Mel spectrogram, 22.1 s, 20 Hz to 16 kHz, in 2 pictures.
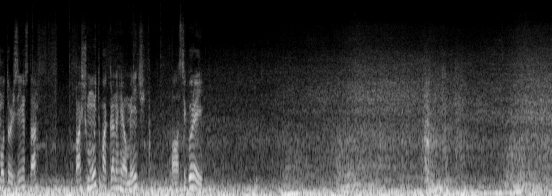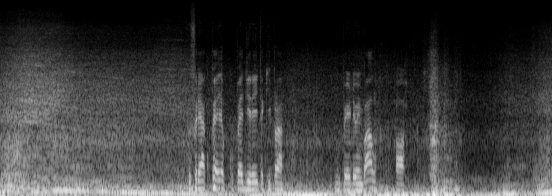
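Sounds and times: car engine revving: 0:00.0 - 0:22.0.

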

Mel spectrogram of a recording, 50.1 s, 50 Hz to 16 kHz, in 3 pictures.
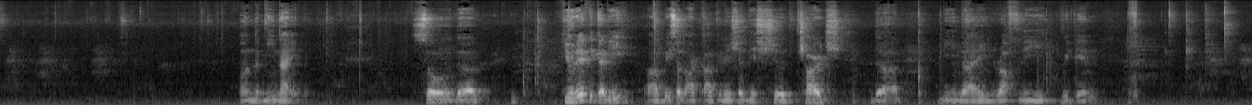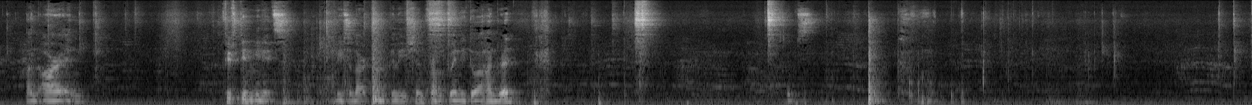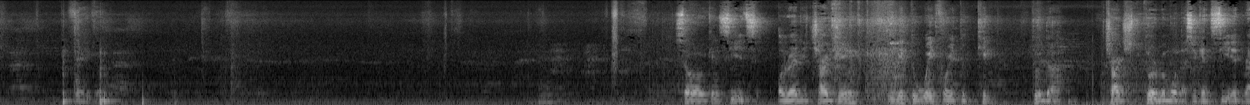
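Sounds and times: low steady hum: 0:00.0 - 0:50.0.

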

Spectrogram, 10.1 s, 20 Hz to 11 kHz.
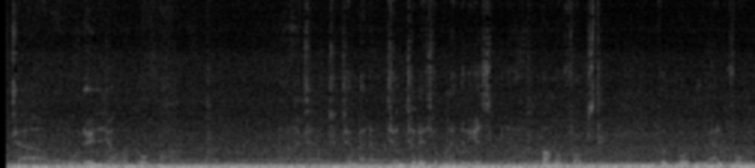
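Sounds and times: low rumble: 0:00.1 - 0:10.0.

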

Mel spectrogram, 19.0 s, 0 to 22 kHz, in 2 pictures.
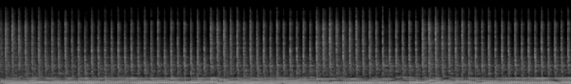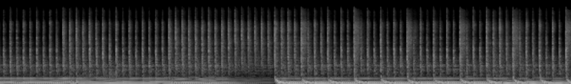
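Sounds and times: droning electronic bass: 0:00.0 - 0:19.0
fast ticking beat: 0:07.9 - 0:19.0.

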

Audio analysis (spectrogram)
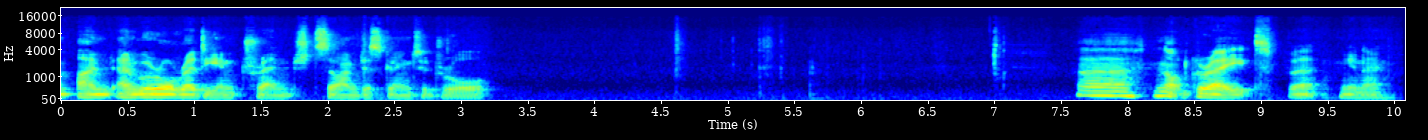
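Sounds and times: cardboard cards rustling: 0:04.6 - 0:06.3.

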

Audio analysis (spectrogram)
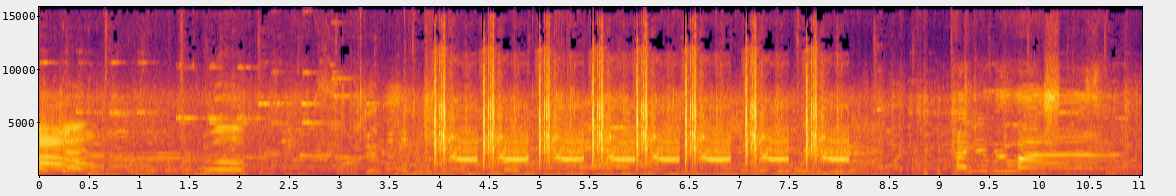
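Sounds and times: crowd voices: 0:00.0 - 0:11.0
music: 0:00.0 - 0:11.0
sharp clicks with short beeps: 0:03.8 - 0:08.2.

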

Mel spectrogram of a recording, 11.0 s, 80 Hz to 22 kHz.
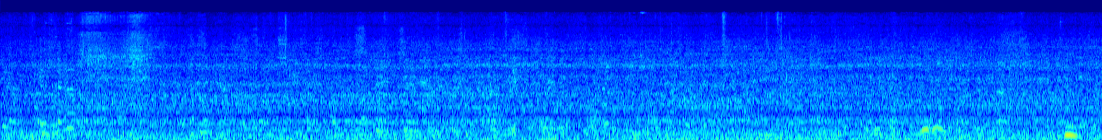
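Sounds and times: engine running with low hum: 0:00.0 - 0:11.0.

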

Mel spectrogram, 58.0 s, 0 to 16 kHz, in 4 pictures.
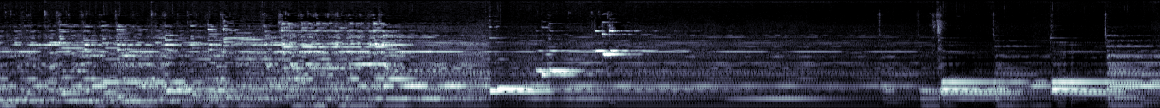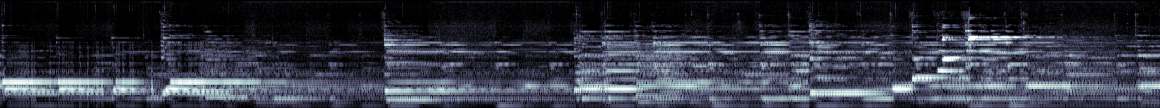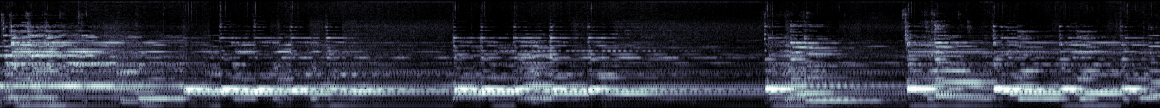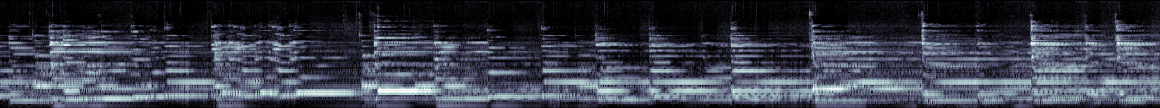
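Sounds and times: piano-like keyboard music: 0:00.0 - 0:58.0.

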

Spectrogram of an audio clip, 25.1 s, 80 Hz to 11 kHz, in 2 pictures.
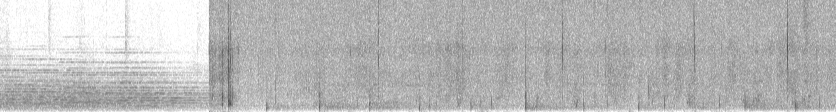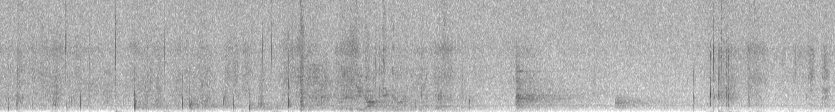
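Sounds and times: footsteps on stone floor: 0:03.2 - 0:20.0, 0:22.4 - 0:25.0
clicks and knocks echoing: 0:03.2 - 0:23.4
steady background hiss: 0:03.2 - 0:25.0.

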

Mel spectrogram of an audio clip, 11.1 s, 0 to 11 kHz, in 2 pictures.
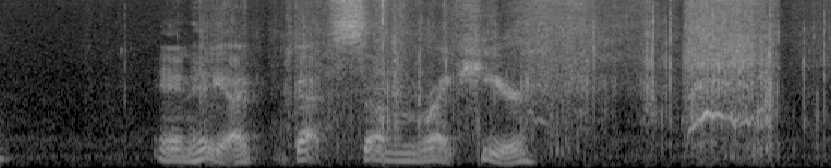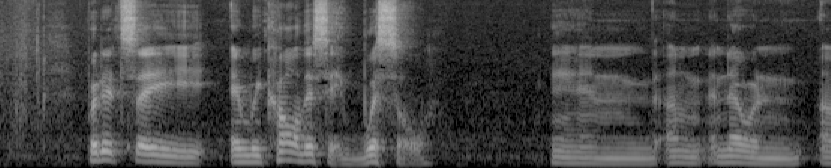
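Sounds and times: zipper being pulled open: 0:01.9 - 0:05.3.

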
